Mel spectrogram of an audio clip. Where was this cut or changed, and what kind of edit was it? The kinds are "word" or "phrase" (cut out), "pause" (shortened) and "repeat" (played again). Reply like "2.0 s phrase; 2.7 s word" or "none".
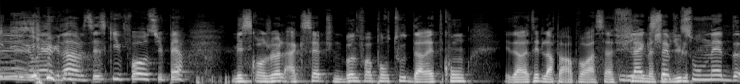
2.5 s word; 4.4 s word; 5.5 s word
